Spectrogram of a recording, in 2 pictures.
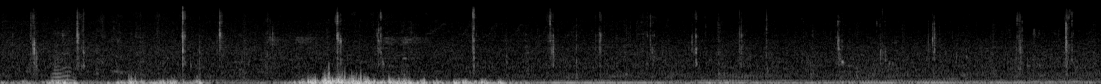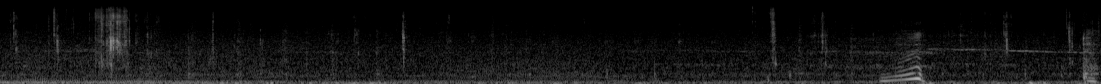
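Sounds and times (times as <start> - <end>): person chewing food: 0.0 - 22.0
loud crunch: 10.2 - 15.6.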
